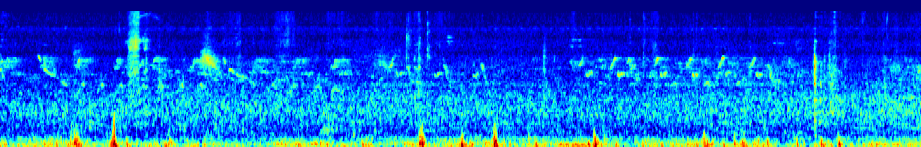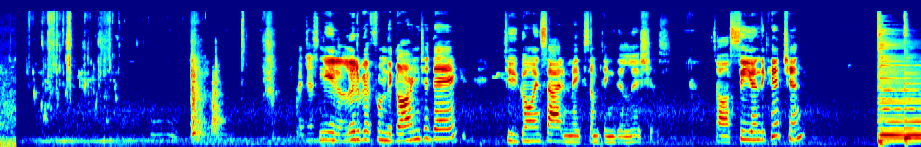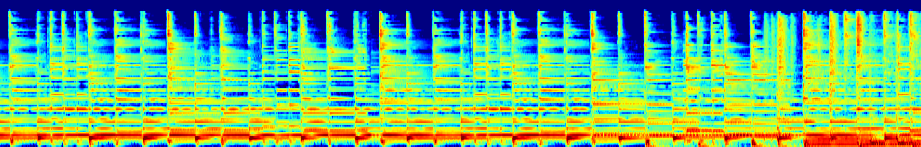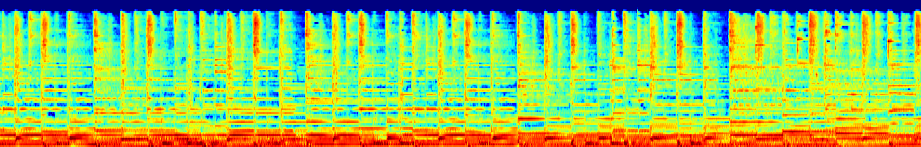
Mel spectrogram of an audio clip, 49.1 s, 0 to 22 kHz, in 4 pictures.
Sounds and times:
Liquid: 0:12.6 - 0:14.3.

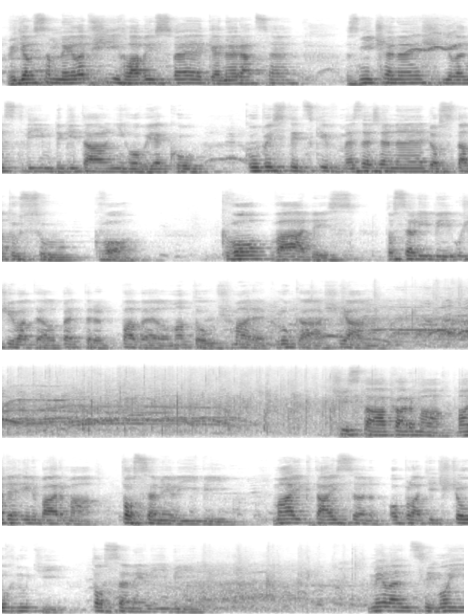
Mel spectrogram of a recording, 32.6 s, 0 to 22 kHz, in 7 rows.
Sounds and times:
Speech: 0:00.0 - 0:10.7, 0:11.5 - 0:18.0, 0:22.0 - 0:30.1, 0:31.6 - 0:32.5.

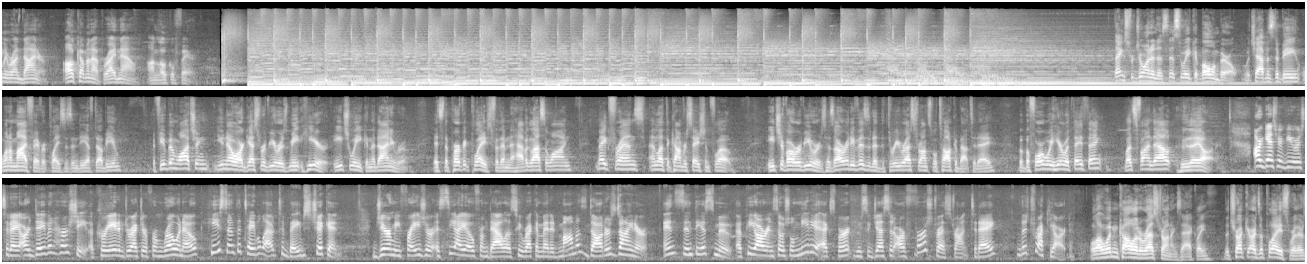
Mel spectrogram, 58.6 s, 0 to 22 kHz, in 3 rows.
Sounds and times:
Music: 0:03.3 - 0:19.1.

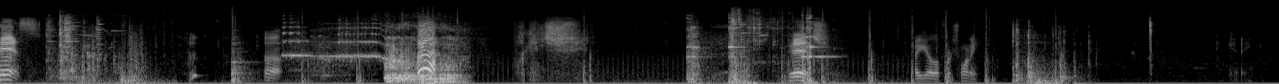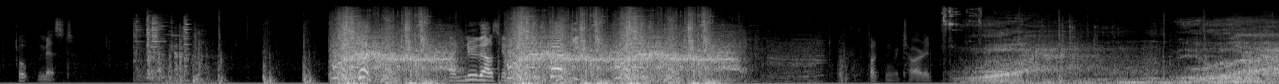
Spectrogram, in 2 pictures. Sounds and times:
Speech: 0:09.2 - 0:09.8, 0:17.3 - 0:18.6, 0:21.4 - 0:22.1.

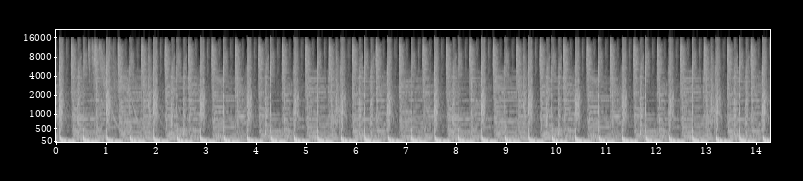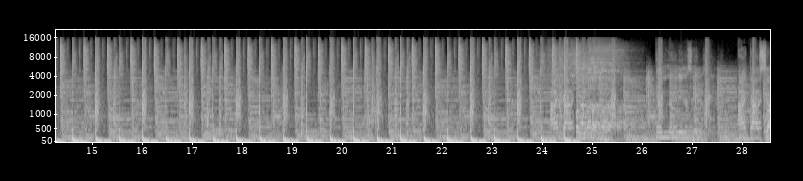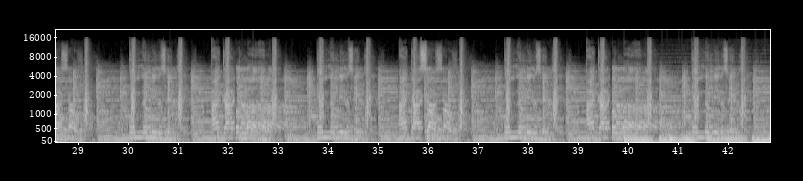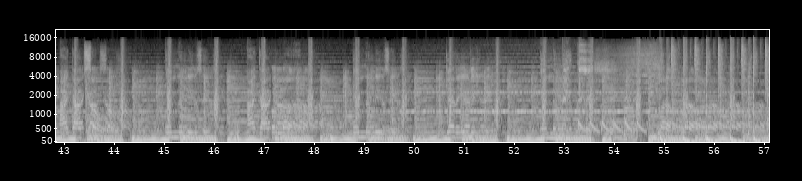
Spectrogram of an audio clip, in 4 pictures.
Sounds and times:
Music: 0:00.0 - 0:57.1.

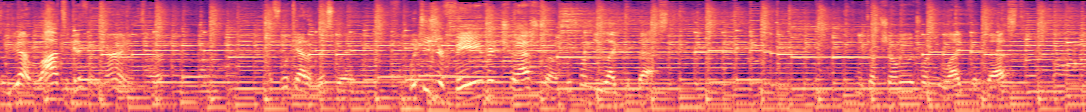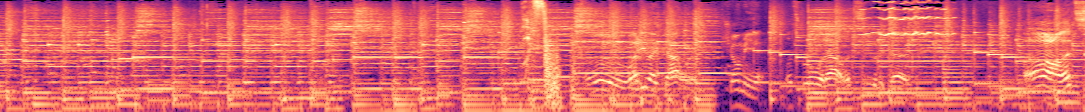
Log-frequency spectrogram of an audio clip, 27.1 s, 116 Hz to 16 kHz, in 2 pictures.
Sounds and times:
Speech: 0:00.0 - 0:01.9, 0:03.4 - 0:04.4, 0:05.0 - 0:08.3, 0:10.7 - 0:12.7, 0:21.0 - 0:25.1, 0:26.4 - 0:27.1.

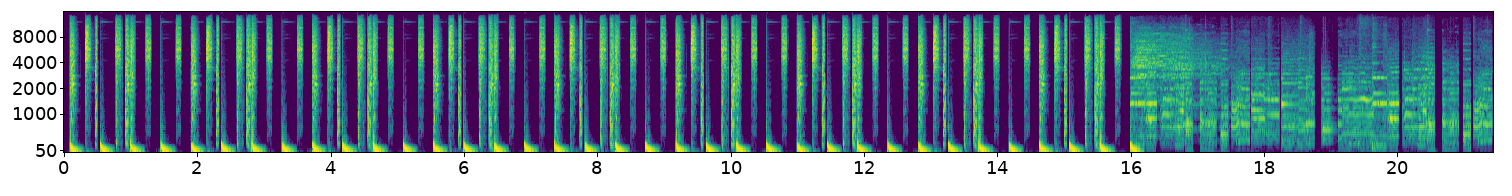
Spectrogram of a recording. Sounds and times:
Music: 0:00.0 - 0:21.4.

